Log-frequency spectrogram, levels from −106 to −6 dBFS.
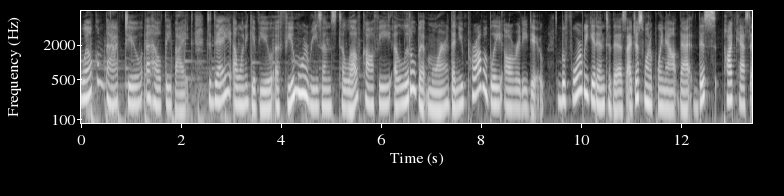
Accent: American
